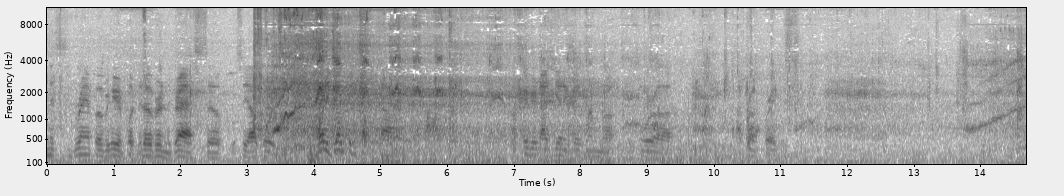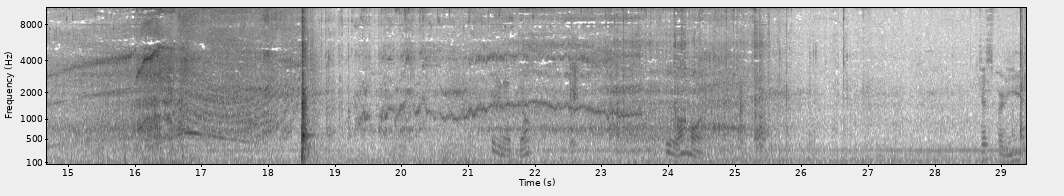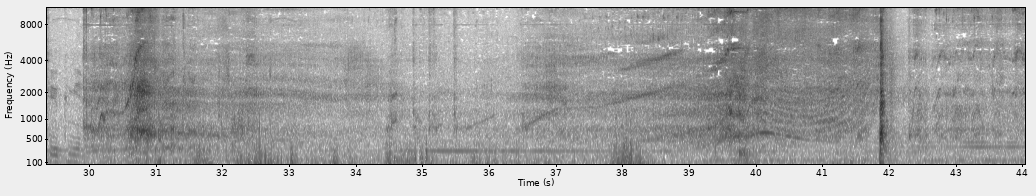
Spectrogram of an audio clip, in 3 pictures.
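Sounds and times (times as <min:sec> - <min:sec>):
toy truck electric motor whining: 0:03.0 - 0:26.2, 0:29.9 - 0:44.0.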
